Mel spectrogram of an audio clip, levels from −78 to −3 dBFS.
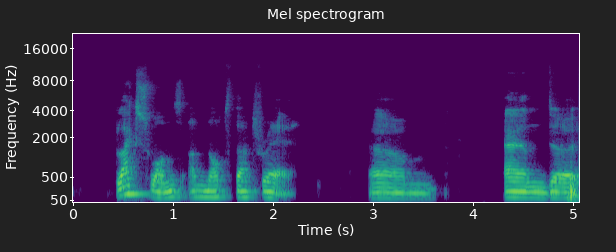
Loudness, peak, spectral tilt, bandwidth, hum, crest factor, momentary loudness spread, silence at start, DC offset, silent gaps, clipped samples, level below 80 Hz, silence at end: -26 LUFS; -6 dBFS; -7 dB/octave; 10.5 kHz; none; 18 dB; 10 LU; 0.45 s; under 0.1%; none; under 0.1%; -56 dBFS; 0 s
